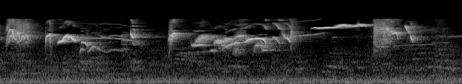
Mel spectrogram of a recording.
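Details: Varied song from a white-rumped shama (chích chòe than bông), with rapid chattering phrases, looping slurred whistles, and a sustained high warbled note in quick separate bursts.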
